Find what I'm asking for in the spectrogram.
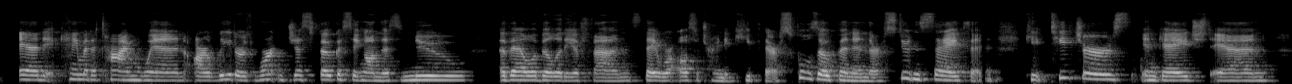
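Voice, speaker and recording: In an American accent, a woman talks in an unremarkable speaking voice, medium in pitch with ordinary pitch variation. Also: moderate pace. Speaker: state education official. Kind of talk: webinar presentation.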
